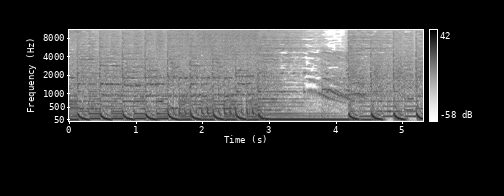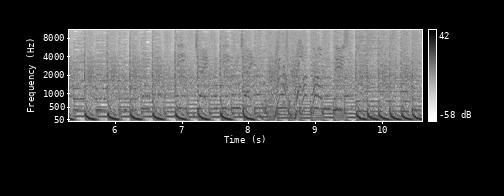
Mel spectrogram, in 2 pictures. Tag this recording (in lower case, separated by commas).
techno, music, electronic music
